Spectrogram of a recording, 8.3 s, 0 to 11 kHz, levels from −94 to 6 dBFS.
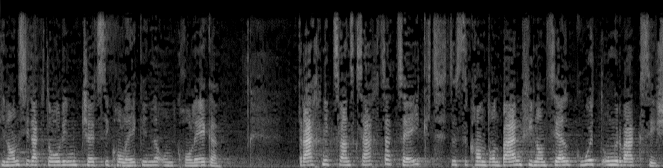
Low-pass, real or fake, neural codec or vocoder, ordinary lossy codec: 9.9 kHz; fake; vocoder, 48 kHz, 128 mel bands, Vocos; none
